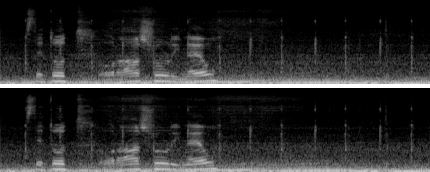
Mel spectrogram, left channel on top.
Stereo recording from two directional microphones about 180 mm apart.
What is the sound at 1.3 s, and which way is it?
Speech, 70° right (ahead or behind).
